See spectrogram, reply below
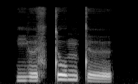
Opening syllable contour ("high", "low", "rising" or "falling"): low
